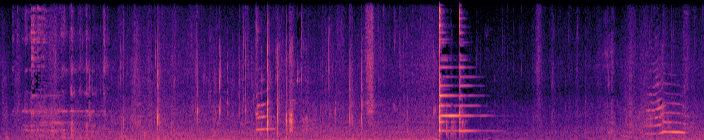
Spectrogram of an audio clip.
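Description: House cats meowing at feeding time, a call about four seconds in and another near the end, over scattered small clicks and knocks of food bowls. About two-thirds through comes a sharp clink that rings briefly.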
